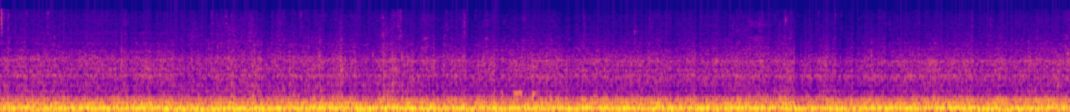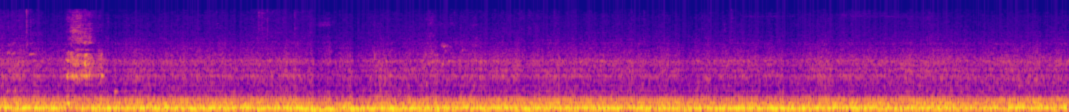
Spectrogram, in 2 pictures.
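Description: Jet engines hum steadily from inside an aircraft cabin.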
